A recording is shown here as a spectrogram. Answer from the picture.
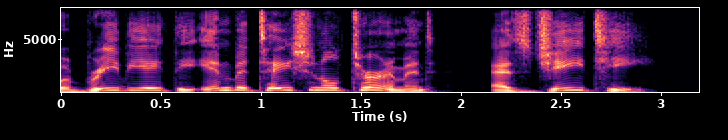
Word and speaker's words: JIT: Ken has opted to abbreviate the invitational tournament as GT, pronounced with a soft J, rhyming with bit, rather than stating the full tournament name outright.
